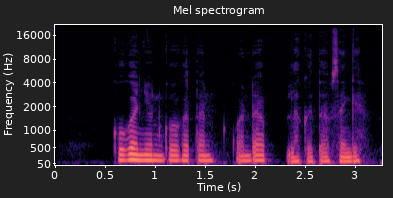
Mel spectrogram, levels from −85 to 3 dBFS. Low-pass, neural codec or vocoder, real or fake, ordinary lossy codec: 19.8 kHz; vocoder, 44.1 kHz, 128 mel bands every 512 samples, BigVGAN v2; fake; none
